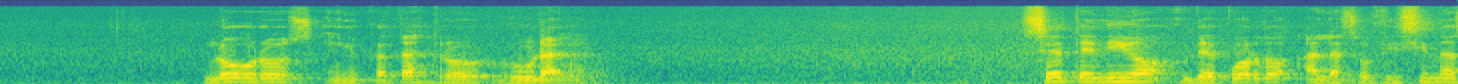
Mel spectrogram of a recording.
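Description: An older man speaks calmly in an echoing room.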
